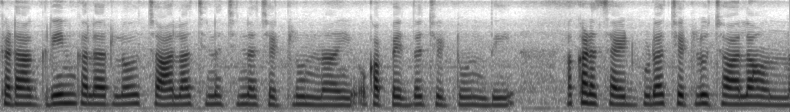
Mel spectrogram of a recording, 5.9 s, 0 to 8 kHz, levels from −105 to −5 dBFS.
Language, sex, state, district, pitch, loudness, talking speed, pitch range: Telugu, female, Telangana, Karimnagar, 220 Hz, -20 LUFS, 180 wpm, 210-230 Hz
